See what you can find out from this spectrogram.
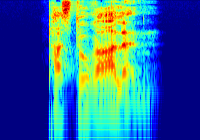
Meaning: inflection of pastoral: 1. strong genitive masculine/neuter singular 2. weak/mixed genitive/dative all-gender singular 3. strong/weak/mixed accusative masculine singular 4. strong dative plural
- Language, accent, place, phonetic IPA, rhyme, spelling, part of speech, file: German, Germany, Berlin, [pastoˈʁaːlən], -aːlən, pastoralen, adjective, De-pastoralen.ogg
